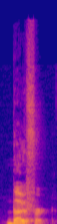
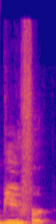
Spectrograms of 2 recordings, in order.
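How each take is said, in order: First: The name is said the local way. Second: The name is said the South Carolina way. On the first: This is how people in this town say it. The speaker calls it right. "around here it's pronounced Beaufort" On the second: This is how the South Carolina town is said. The speaker calls it wrong. "not Beaufort, like South Carolina"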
